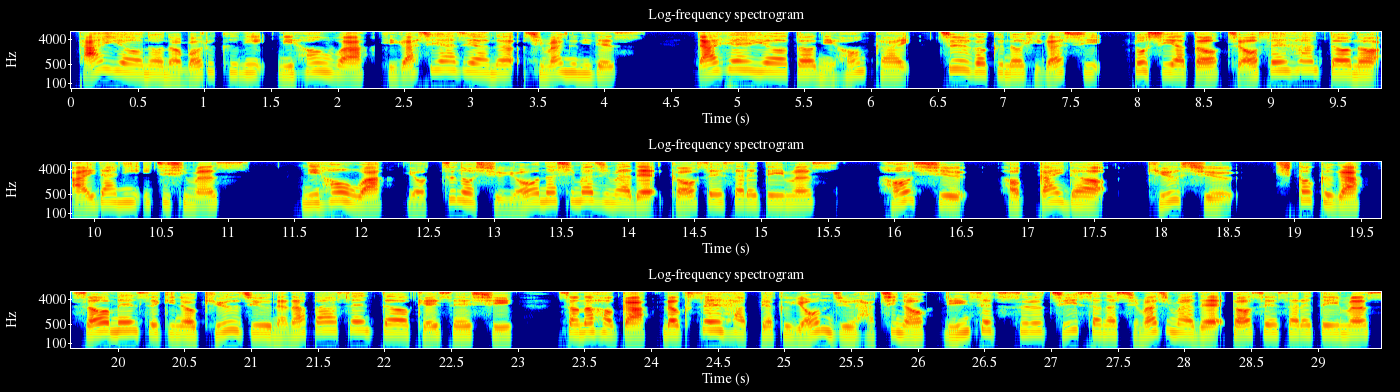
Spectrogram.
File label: Documentary narration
